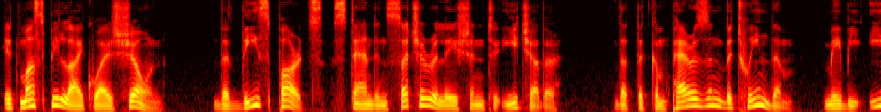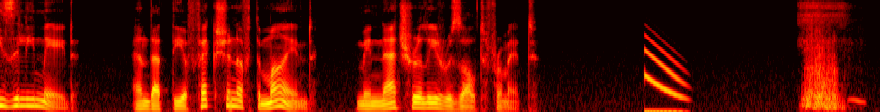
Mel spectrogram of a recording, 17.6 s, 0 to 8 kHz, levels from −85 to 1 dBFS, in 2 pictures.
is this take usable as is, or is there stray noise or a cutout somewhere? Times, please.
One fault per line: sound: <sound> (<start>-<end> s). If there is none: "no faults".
sound: chirp (15.3-15.7 s)
sound: sigh (16.8-17.5 s)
